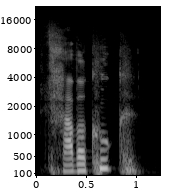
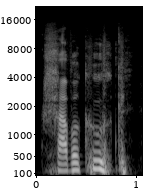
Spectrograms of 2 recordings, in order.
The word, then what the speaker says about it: Habakkuk: The most scholarly scholars say it's probably something like Habakkuk. Habakkuk. So we're going to go with Habakkuk.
